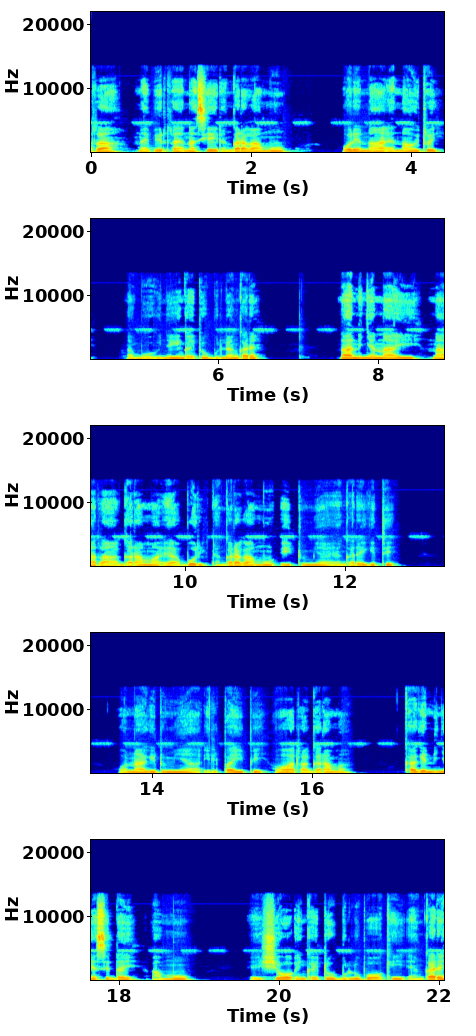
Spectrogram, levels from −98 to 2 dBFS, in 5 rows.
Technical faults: none

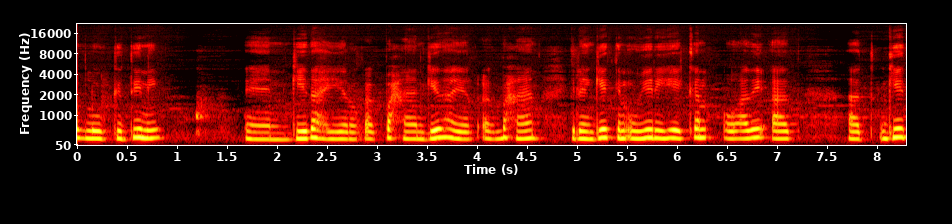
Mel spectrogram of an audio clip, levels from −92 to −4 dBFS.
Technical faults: none

